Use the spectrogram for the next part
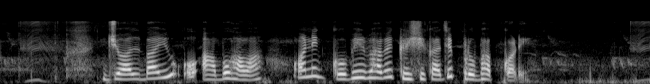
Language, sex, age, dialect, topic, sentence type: Bengali, male, 31-35, Northern/Varendri, agriculture, statement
